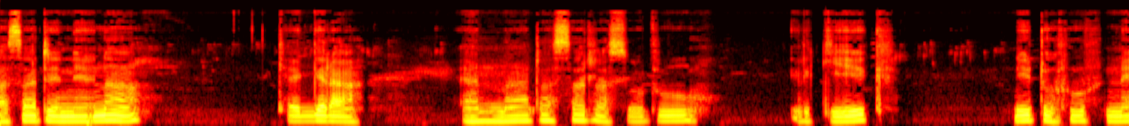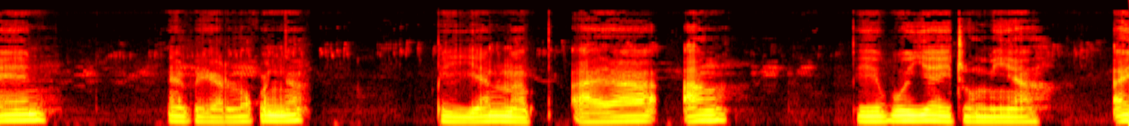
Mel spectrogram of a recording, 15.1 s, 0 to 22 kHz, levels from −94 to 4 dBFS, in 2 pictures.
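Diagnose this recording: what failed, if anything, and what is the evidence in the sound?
AAC frame loss with concealment, 0.58 to 0.63 s, at the codec stage: a roughly 43 ms patch of speech turns smeared and noisy. The decoder rebuilt the missing span, which fits two lost AAC frames, from the last good spectrum instead of real data.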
